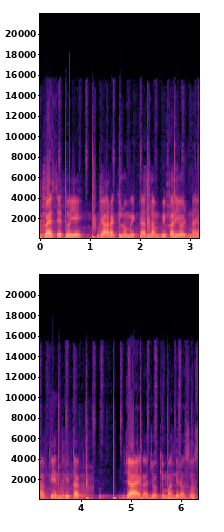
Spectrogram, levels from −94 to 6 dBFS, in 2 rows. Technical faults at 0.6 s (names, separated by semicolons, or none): damaged data in a compressed stream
